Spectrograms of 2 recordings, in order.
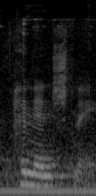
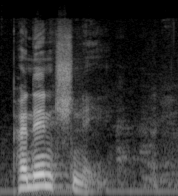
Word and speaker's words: Pszeniczny: It's Pszeniczny, Pszeniczny. like pinch your knee. Like pinch your knee. That's what I tell the second graders.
